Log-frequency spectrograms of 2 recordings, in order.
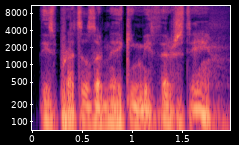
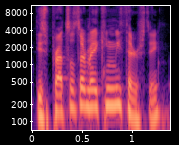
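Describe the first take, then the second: First: It is said in a gravelly voice. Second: It is said in a plain voice.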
